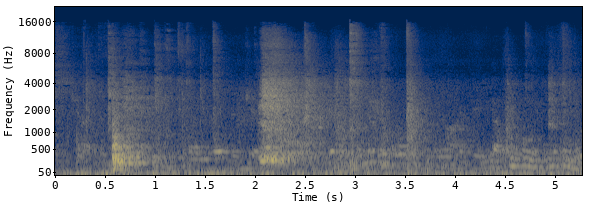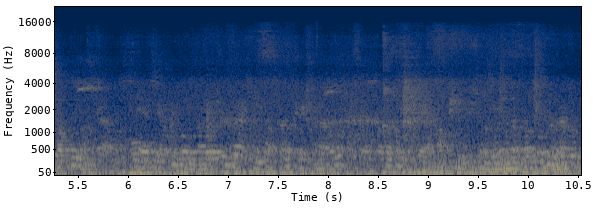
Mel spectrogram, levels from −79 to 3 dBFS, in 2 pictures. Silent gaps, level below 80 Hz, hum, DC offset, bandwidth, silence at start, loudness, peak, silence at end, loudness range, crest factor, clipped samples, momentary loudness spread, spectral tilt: none; -38 dBFS; none; under 0.1%; 16 kHz; 0 s; -31 LUFS; -8 dBFS; 0 s; 9 LU; 22 dB; under 0.1%; 14 LU; -4.5 dB/octave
